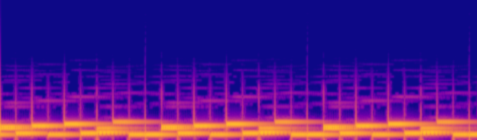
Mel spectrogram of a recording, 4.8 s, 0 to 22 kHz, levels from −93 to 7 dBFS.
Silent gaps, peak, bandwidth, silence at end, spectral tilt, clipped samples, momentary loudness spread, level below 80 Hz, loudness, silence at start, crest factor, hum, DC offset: none; 0 dBFS; 1.7 kHz; 0 s; -16 dB/octave; under 0.1%; 2 LU; -42 dBFS; -11 LUFS; 0 s; 10 dB; none; under 0.1%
